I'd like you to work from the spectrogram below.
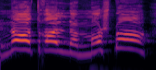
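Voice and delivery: high pleading goat. Acted. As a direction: cry out for mercy. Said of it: "le moyen bouc".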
